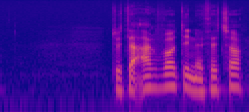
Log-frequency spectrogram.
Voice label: "arfod", Welsh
